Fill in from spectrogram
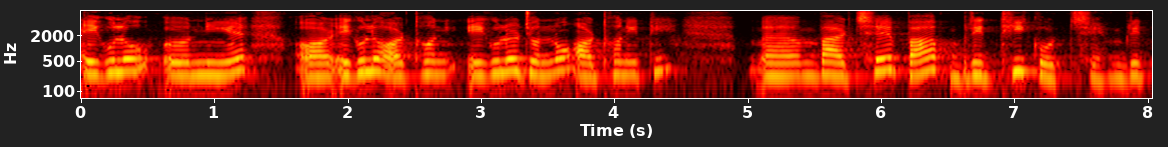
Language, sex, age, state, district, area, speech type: Bengali, female, 30-45, West Bengal, Paschim Bardhaman, urban, spontaneous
